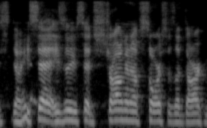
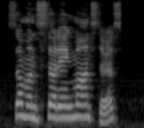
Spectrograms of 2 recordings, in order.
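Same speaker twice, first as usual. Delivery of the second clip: high, put-on shout in character; 7 semitones higher than usual. Voicing a character who shouts back to a question: shouting back in character. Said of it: "You just shout back".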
